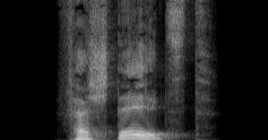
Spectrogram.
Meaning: second-person singular present of verstellen
- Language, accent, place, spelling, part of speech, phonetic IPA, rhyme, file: German, Germany, Berlin, verstellst, verb, [fɛɐ̯ˈʃtɛlst], -ɛlst, De-verstellst.ogg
